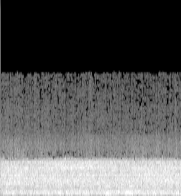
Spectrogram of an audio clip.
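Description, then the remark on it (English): Steam engine machinery in New England runs loud, a dense, steady mechanical clatter with ratcheting, gear-like texture that never lets up, with no voices. “Here in New England, just like I hear it in the old country, we took all them ideas about ginnins and spinning and weaving, put them all together. Got us a steam engine.”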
